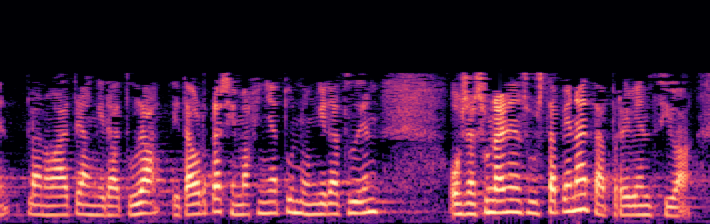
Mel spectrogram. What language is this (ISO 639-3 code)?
eus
